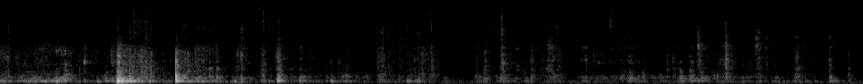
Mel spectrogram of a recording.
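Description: Hands handling a plastic Mazda 6 xenon headlight housing: a sharp knock about a second in, a second one just after, then scattered light clicks and taps.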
